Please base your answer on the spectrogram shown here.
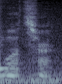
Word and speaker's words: Whatser: and so it's whater is that did I pronounce the name correctly it's whater what is just tell me more about that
